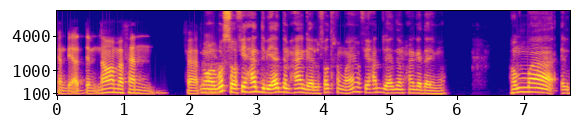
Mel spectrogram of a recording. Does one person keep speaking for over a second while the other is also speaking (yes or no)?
no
